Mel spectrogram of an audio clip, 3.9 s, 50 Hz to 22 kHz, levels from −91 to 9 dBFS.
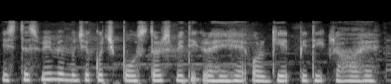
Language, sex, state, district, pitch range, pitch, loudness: Hindi, female, Arunachal Pradesh, Papum Pare, 225-250 Hz, 235 Hz, -18 LUFS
